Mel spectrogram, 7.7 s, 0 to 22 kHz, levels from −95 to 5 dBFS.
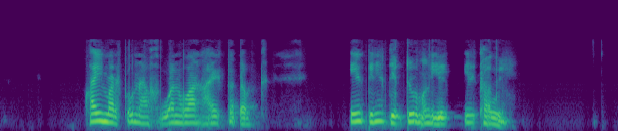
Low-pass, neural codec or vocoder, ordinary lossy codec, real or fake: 7.2 kHz; codec, 16 kHz, 1 kbps, FreqCodec, larger model; MP3, 48 kbps; fake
